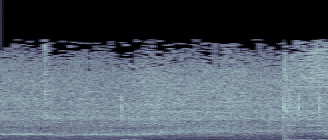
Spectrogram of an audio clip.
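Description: Heavily distorted electric guitar holding a sustained, noisy chord, with a high tone wavering above it. Near the end the drum kit comes in with fast, even kick-drum strokes as the full band starts up.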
